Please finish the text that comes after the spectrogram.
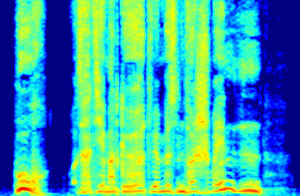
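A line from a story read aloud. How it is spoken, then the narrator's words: Hissing reply. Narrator (German): entgegnet es ihm zischend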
